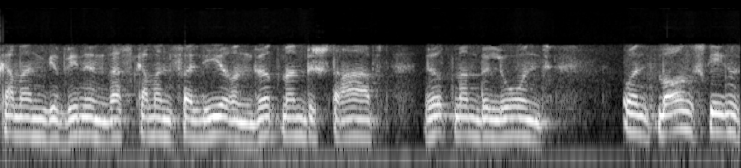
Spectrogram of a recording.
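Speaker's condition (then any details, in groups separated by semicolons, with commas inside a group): Parkinson's disease; tremor on holding a glass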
